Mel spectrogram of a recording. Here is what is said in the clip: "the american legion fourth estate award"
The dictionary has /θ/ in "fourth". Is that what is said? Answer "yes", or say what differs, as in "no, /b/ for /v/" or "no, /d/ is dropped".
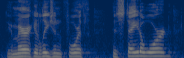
yes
